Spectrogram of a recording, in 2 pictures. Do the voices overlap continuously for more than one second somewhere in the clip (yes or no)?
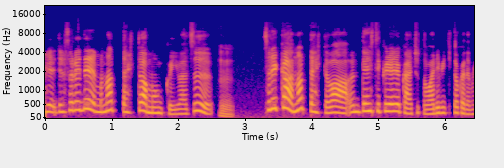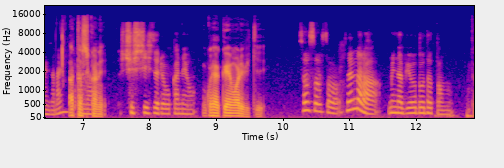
no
